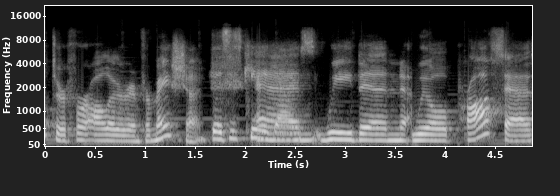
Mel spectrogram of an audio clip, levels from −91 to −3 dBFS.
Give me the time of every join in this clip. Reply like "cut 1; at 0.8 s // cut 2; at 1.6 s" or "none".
cut 1; at 3.6 s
